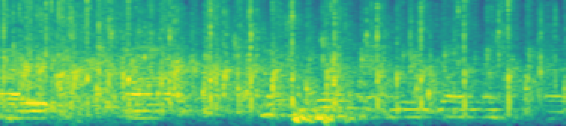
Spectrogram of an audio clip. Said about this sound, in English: All right, well, that's about all the time we have. Huge round of applause for our fantastic team.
